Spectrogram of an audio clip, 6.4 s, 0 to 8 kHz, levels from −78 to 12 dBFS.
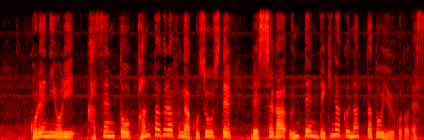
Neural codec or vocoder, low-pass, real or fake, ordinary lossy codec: none; 7.2 kHz; real; none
